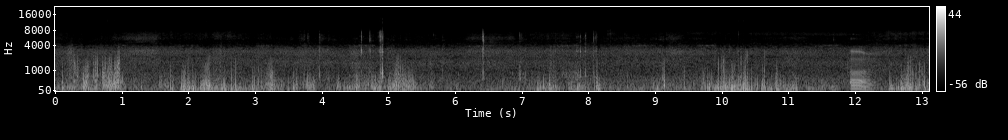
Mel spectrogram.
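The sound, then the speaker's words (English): Wind buffets the microphone outdoors near the beach at Virginia Beach, a steady, loud low roar and rumble that surges and eases throughout. “I guess this wind is going to be horrible on the podcast, but we're just going to have to deal with it, I guess.”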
